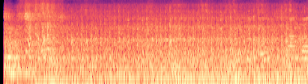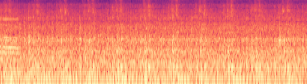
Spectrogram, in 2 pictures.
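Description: A diesel engine idling steadily, with faint voices in the background.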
